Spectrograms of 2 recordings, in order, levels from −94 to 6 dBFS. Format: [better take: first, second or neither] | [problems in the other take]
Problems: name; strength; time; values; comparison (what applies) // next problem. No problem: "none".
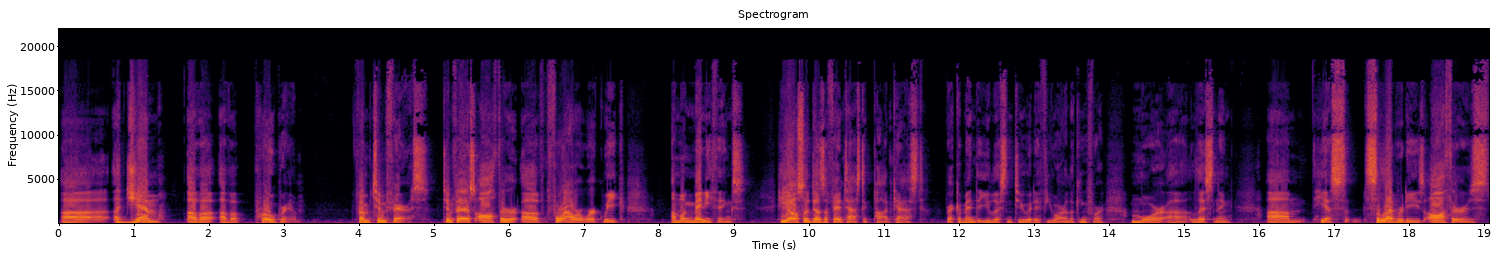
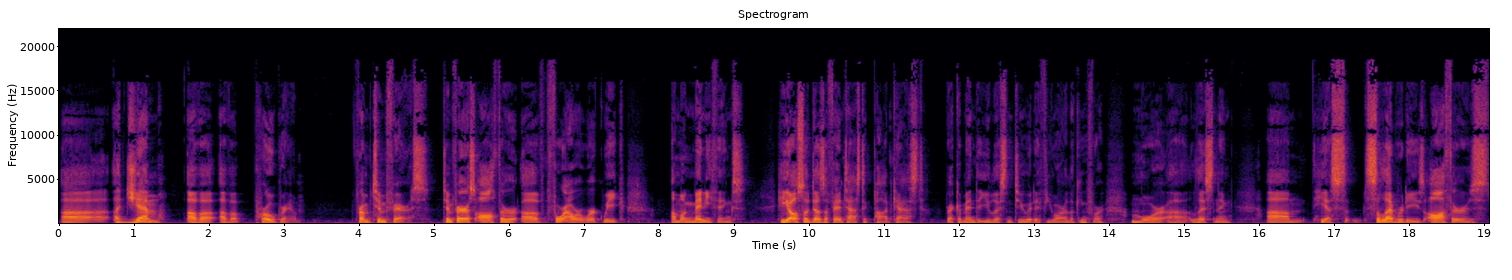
second | distortion; slight; 4% of the sound clipped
